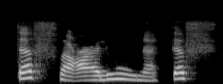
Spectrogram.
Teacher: तो जिस तरह ये वर्ड है तफ़अलून, तफ़अलून, ठीक है, ये दफा है ना, तफ, आपने फा के ऊपर थोड़ी देर लगानी है, इसको तफ़अलून, तफ तेजी से नहीं पढ़ना, ठीक है, तफ़अलून, तफ, जब तफ कहेंगे हम्स की सिफ्त इसमें जाहिर होगी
